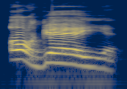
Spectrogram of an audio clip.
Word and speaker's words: orgueil: ne pas prononcer et g voilà donc en prononce orgueil alors les noms masculins on a gouverné regarde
